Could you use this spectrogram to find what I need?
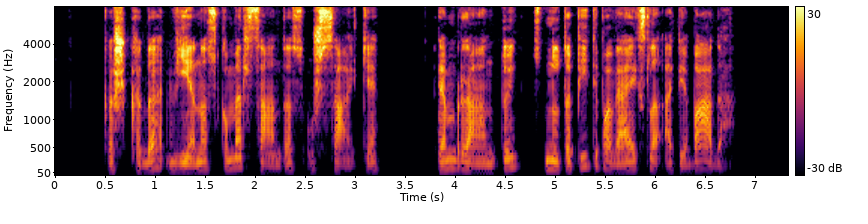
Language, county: Lithuanian, Telšiai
